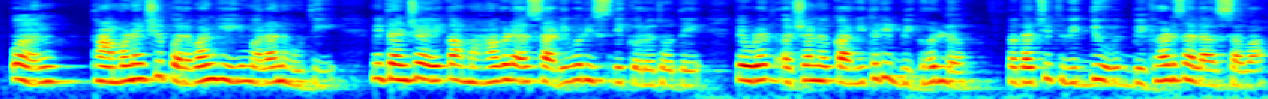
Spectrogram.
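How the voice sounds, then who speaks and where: A woman's voice: on the high side, mellow. A woman narrating a sorrowful first-person story in an earnest tone.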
